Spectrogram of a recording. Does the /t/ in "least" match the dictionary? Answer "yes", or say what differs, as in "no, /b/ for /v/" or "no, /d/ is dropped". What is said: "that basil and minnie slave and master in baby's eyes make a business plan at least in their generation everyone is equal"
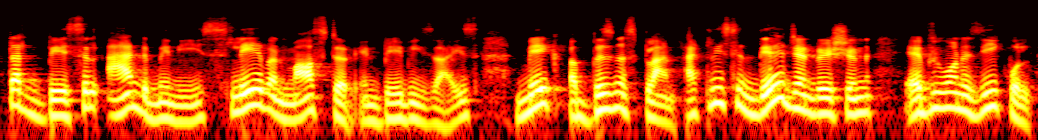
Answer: yes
